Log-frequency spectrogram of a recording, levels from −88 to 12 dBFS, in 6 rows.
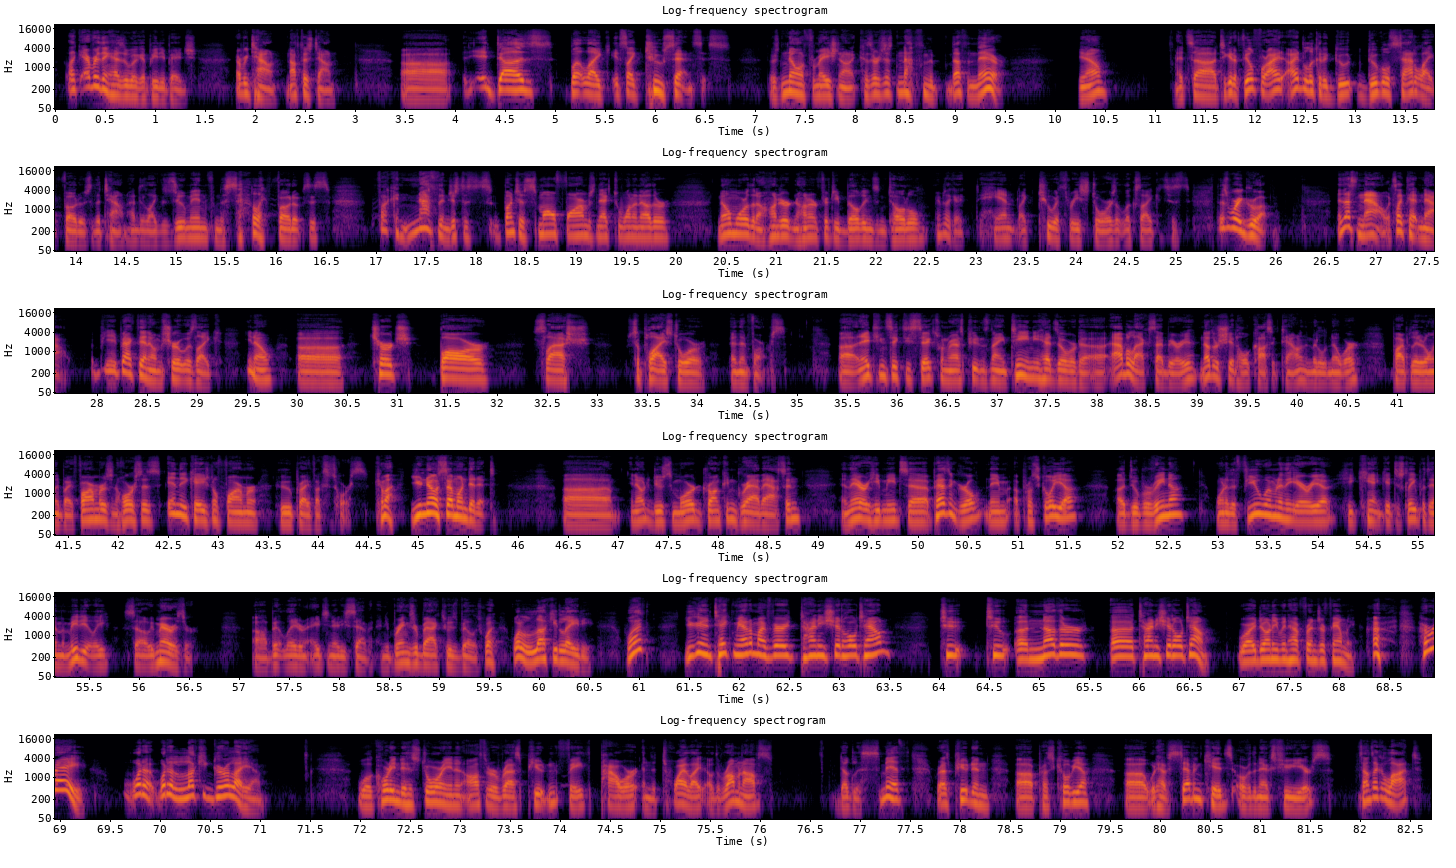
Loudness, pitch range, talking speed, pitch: -26 LUFS, 125-195 Hz, 225 wpm, 150 Hz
